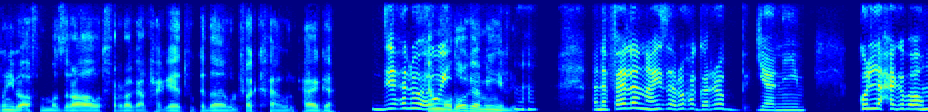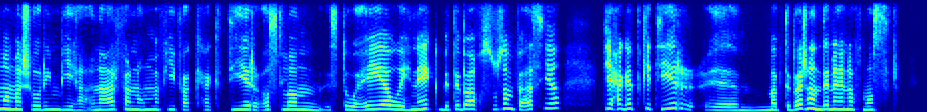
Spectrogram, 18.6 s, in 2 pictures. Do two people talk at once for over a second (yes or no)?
no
